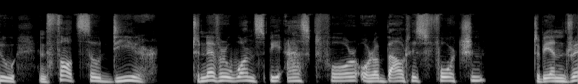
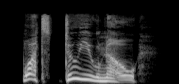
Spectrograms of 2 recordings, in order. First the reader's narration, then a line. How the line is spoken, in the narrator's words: he had snapped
